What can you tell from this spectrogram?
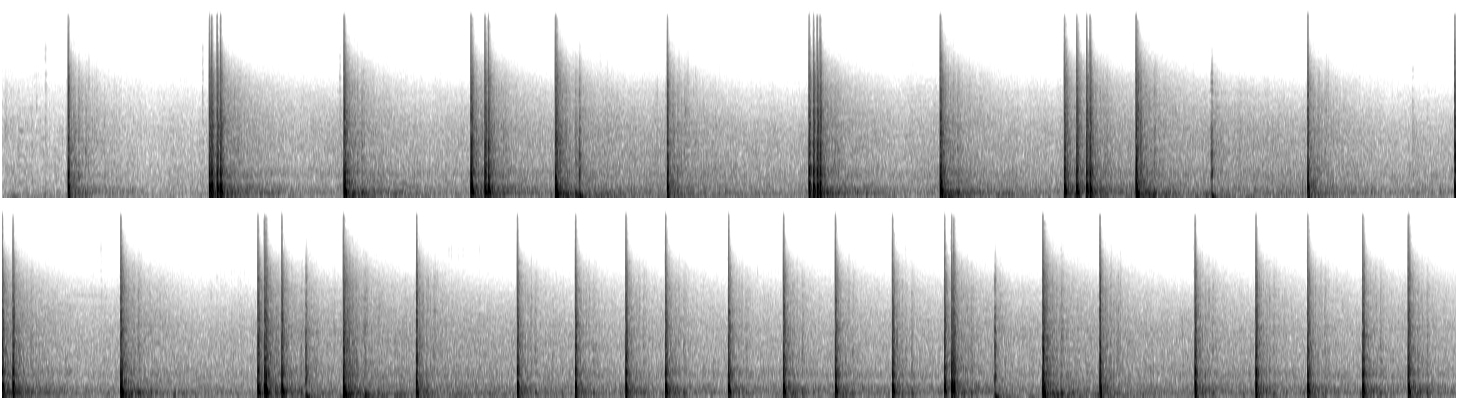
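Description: Aerial firework shells bursting one after another, each a sharp bang that trails off, at first about once a second and then quickening to about two a second in the second half.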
